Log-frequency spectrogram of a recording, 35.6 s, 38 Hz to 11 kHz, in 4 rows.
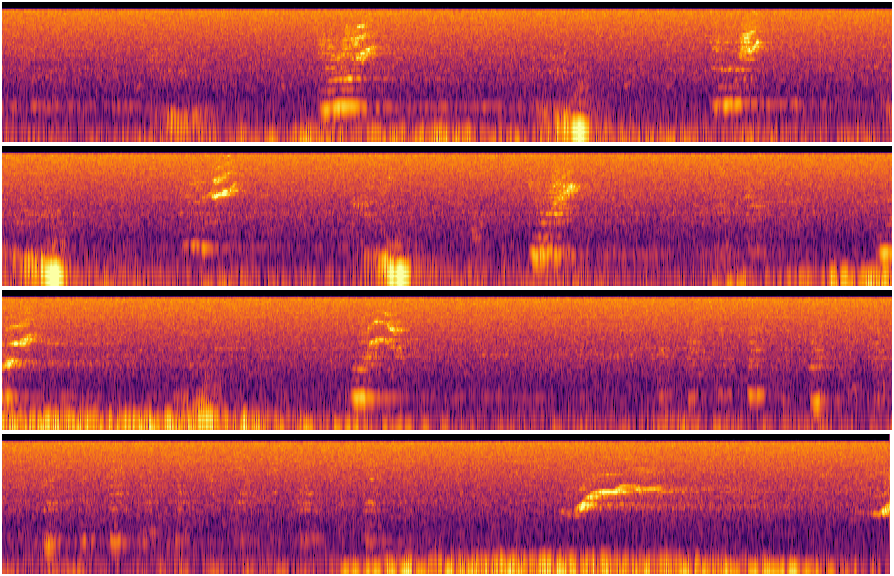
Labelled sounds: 3.4	3.8	humpback whale, 1.2 to 2.8 kHz
7.4	7.7	humpback whale, 1.1 to 1.9 kHz
10.9	11.3	humpback whale, 1.3 to 2.4 kHz
14.5	14.7	humpback whale, 1.5 to 2.3 kHz
18.9	19.2	humpback whale, 1.2 to 1.9 kHz
21.5	21.7	humpback whale, 1.1 to 1.5 kHz
32.5	33.3	humpback whale, 0.80 to 2.2 kHz

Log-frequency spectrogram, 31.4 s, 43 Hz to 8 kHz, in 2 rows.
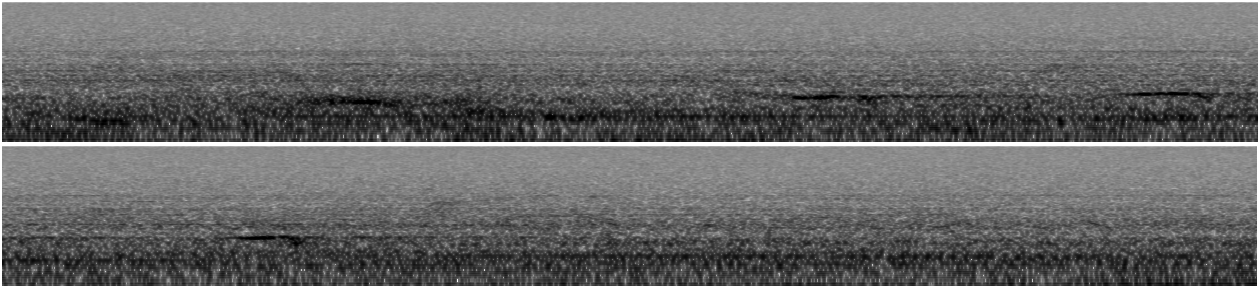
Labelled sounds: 21.0	21.4	humpback whale, 0.80 to 1.0 kHz

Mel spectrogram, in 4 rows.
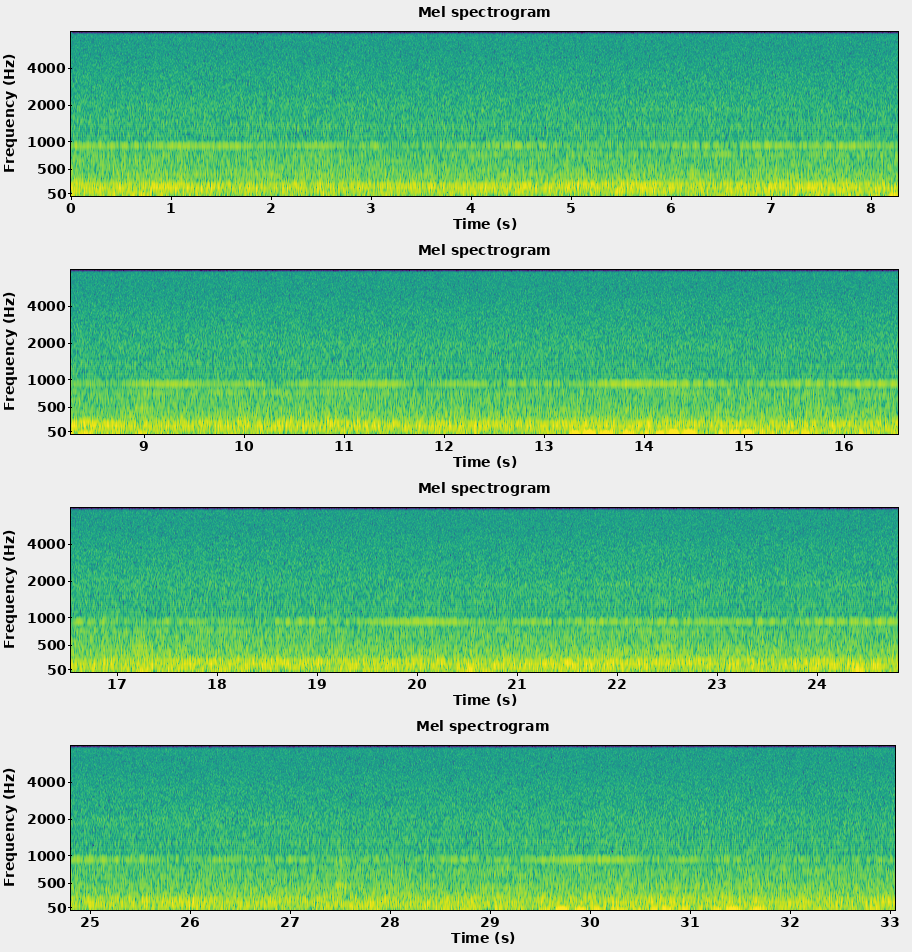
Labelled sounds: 0.0	0.3	vessel noise, 0.86 to 0.99 kHz

